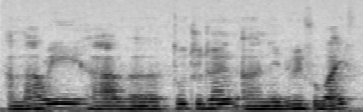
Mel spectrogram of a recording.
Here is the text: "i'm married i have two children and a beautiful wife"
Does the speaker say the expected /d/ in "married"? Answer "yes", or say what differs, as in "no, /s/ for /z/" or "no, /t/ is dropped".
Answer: no, /d/ is dropped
